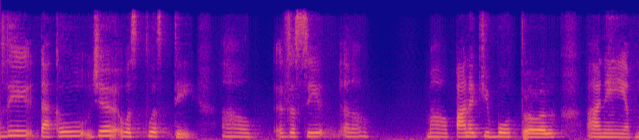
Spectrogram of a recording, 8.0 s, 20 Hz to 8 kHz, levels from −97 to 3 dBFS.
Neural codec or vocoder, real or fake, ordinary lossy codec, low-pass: codec, 16 kHz, 0.5 kbps, X-Codec, WavLM features, trained on Multilingual LibriSpeech; fake; none; 7.2 kHz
